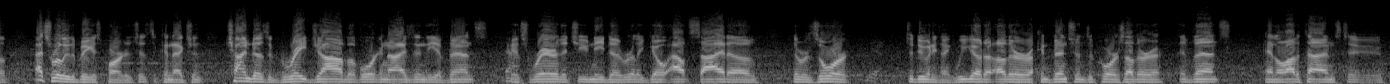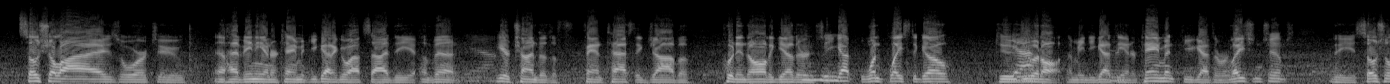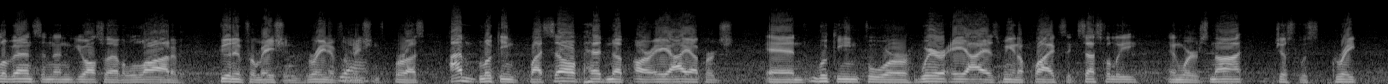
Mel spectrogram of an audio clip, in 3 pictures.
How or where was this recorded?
busy venue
